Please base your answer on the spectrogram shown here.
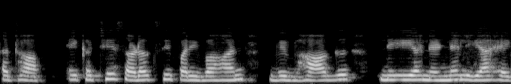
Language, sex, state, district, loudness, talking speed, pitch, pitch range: Hindi, female, Uttar Pradesh, Varanasi, -16 LUFS, 140 wpm, 205 Hz, 195-210 Hz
